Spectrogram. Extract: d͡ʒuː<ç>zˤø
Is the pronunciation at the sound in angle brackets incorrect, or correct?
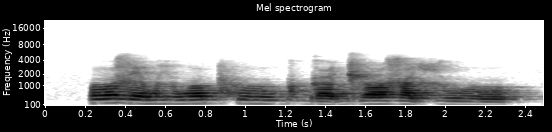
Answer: incorrect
